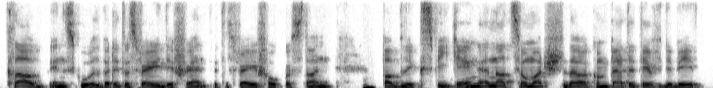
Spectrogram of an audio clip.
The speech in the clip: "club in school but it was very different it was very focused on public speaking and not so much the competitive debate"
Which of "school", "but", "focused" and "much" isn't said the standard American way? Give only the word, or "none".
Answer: none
